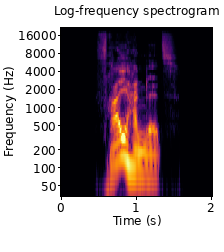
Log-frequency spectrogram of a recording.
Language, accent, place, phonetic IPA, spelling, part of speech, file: German, Germany, Berlin, [ˈfʁaɪ̯ˌhandl̩s], Freihandels, noun, De-Freihandels.ogg
- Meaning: genitive singular of Freihandel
